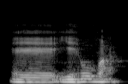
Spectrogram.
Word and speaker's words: Yehová: Dando aí a pronúncia Yehová.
